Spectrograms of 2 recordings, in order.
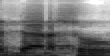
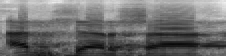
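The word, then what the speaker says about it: الدَّرْسَ: Ma liannahu maulun Bih dikarenakan dars itu maful Bih maka bacanya kataba ahmadu addarsa lah kataba kan fi'il madhi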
